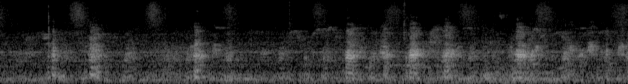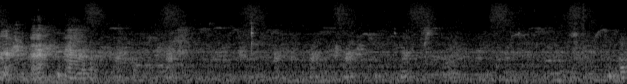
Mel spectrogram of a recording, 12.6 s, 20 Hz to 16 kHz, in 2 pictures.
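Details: A male sulphur-crested cockatoo at a park in Mishima, Shizuoka, Japan, on 24 November 2018 gives harsh, raspy squawks in short irregular bursts, roughly every second, over a faint background murmur.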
